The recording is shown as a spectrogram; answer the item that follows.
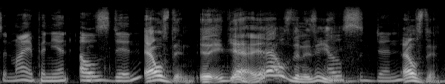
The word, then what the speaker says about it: Elsdon: And the hardest community area to pronounce, in my opinion, Elsdon.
